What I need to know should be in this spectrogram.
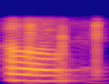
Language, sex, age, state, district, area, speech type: Assamese, female, 18-30, Assam, Dibrugarh, urban, conversation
